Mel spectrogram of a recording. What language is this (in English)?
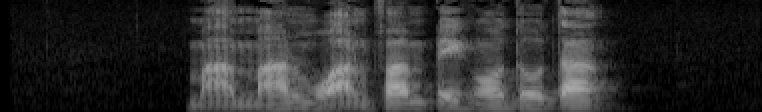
Cantonese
